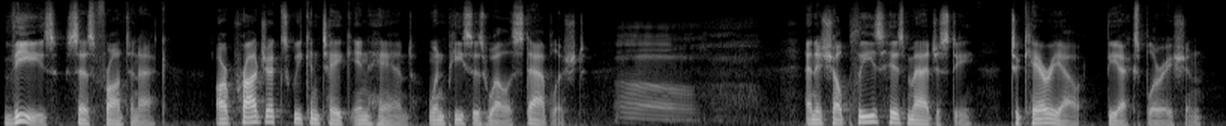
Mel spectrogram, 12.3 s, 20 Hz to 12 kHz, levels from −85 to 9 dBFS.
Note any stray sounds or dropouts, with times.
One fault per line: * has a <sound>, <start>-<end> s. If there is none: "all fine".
* has a sigh, 6.1-7.7 s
